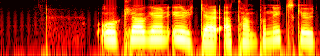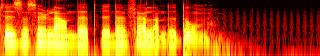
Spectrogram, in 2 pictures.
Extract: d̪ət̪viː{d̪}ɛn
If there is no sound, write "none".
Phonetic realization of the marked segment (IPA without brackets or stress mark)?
d̪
